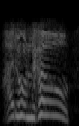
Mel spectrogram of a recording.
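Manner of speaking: high, loud, distressed cry; panicked mock wail. Hurt player answering his coach, loud high acted panic. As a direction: wail it as if acting out your panic.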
